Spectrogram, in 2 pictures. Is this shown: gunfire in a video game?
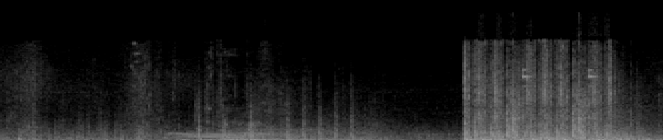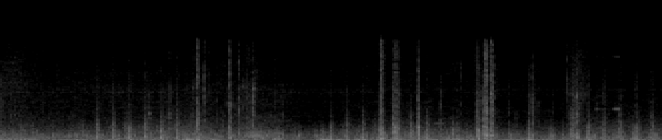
yes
